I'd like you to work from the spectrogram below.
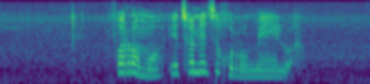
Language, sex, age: Tswana, female, 23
